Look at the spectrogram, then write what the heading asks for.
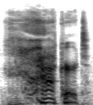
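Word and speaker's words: Hrakert: this is my asmr for for the night hackert there you go uh hidden resources uh talk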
